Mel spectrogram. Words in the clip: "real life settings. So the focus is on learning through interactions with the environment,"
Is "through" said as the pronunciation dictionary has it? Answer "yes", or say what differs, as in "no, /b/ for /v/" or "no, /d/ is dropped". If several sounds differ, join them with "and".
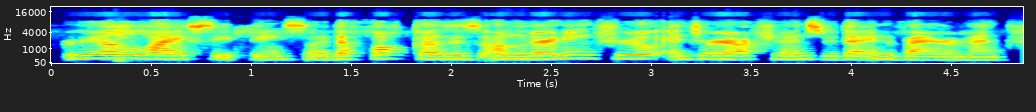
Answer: no, /t/ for /θ/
